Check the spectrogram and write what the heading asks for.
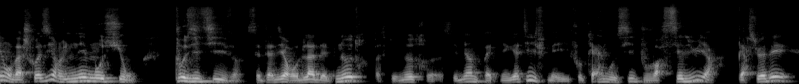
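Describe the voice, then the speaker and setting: A man explains sales ideas in casual, animated talk, pausing often on fillers. His voice is mellow and a little husky, with an everyday middle pitch. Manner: animated storytelling with many fillers. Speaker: sales trainer and podcast guest.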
